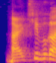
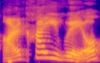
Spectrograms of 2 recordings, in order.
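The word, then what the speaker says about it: archive: 소히 시켰어야 되는데 들어버렸다 아브가 아니라 아카이브에 아카이브란 말 들어봤냐 어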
